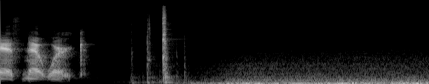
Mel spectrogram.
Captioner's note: road sounds heard from inside truck while driving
